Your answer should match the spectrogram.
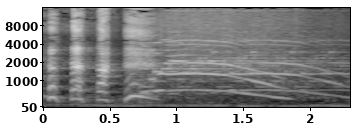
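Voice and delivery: helpless high laughing burst; burst of laughter. Acted. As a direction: laugh out uncontrollably. Power makes him laugh.

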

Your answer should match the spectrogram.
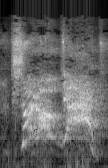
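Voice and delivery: very high loud yell; shouting. Real, not acted. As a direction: yell it at him. Yelling at dad.

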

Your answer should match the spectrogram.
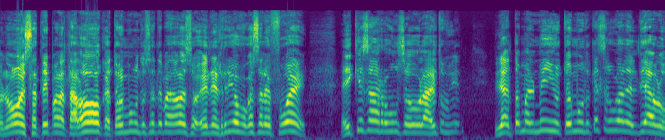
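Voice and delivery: loud, high-pitched indignant protest; acted-out angry complaint; exasperated outburst. Acted outburst at woman delaying everyone.

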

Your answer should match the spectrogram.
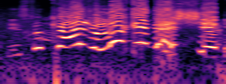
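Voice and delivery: jumps way up in pitch; exasperated. Real, not acted. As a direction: rants in a high exasperated burst. Gamer raging at lobby.

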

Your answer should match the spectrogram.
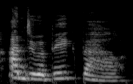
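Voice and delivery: usual speaking voice

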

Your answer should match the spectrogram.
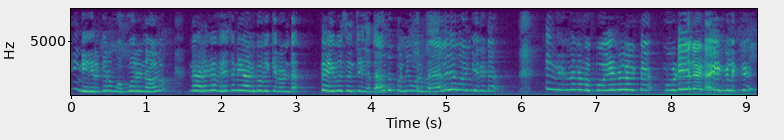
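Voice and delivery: mother begging her son through sobs; crying plea. Acted. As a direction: plead through tears, voice climbing.

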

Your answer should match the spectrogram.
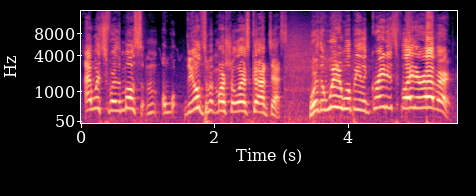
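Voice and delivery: high, rising cartoon proclamation; game character's grand wish. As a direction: declare the wish high and excited. Dubs character making wish.

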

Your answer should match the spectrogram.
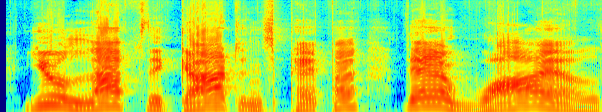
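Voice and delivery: put-on high, bright little girl; young girl voice. A narrator's reading. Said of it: "said Kylie".

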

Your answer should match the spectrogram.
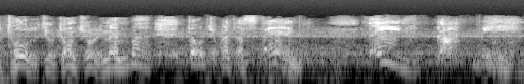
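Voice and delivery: urgent panic building to a cry; desperate. Acted. Professor begs John to shoot him, rising panic.

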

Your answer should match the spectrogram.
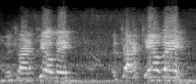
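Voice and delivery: yelling in panic; panicked yell. Real, not acted. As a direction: scream for help while fleeing. Chased by enemies, yelling.

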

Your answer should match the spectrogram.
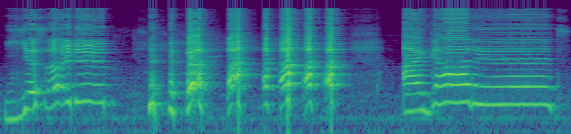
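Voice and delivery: high, slow, laughing squeal; gleeful squeal. Real, not acted. Revealing the kit she wanted, squealing gleefully. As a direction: savor the win with a giggle.

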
